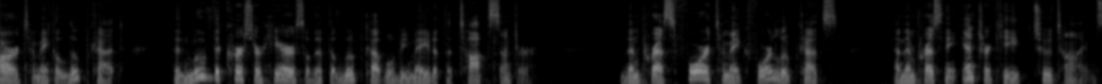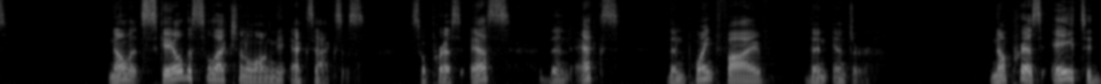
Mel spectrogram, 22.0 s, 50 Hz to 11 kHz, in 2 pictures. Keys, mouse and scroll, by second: 15.1 s.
